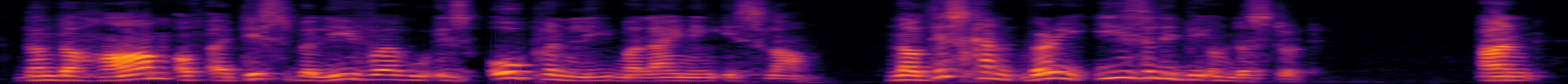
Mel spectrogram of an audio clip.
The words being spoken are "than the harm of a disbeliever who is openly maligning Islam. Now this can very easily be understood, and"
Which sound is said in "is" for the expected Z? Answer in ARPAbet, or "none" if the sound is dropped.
Z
